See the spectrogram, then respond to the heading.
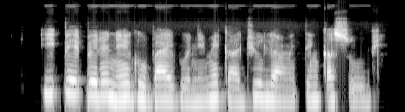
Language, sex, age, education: Igbo, female, 15-29, tertiary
